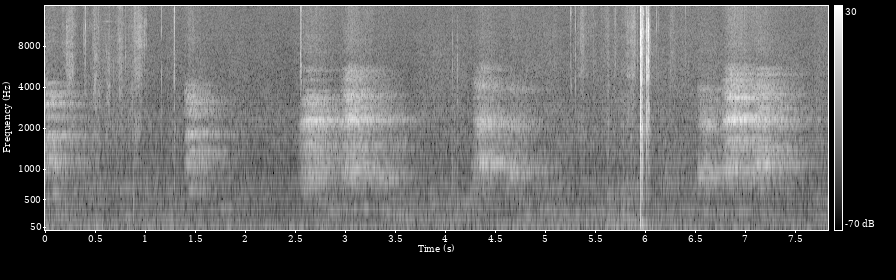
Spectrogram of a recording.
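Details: Chihuahua barking in separate harmonic bursts roughly every one to two seconds, each bark short and bright, with a sharp click near six seconds and a low murmuring background throughout.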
